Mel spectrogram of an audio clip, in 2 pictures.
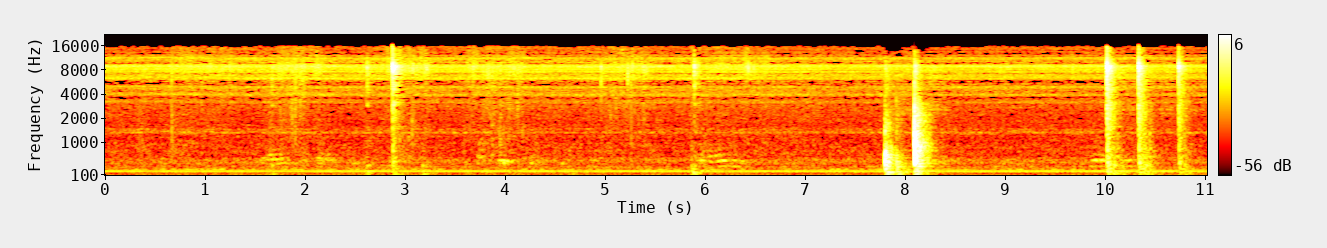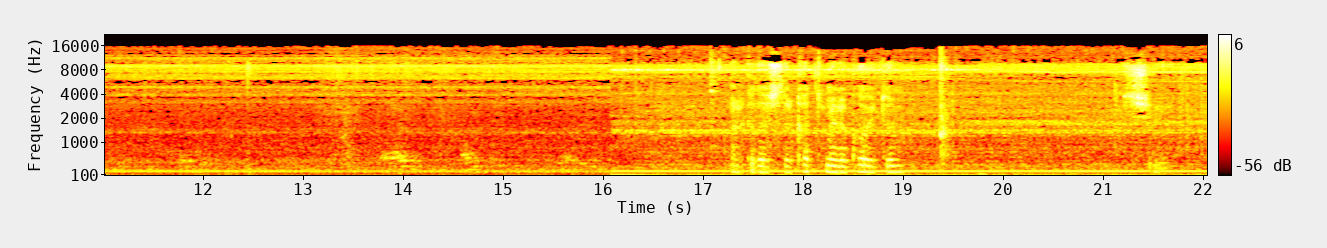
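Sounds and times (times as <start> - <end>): rolling pin knocking on wooden table: 7.8 - 8.4.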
